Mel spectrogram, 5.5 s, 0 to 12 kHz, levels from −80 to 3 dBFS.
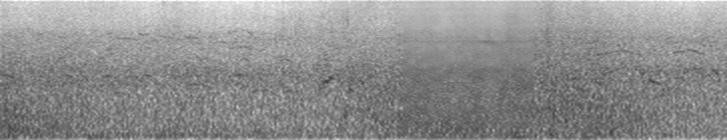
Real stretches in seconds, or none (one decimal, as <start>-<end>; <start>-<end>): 0.0-3.0; 4.0-5.5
